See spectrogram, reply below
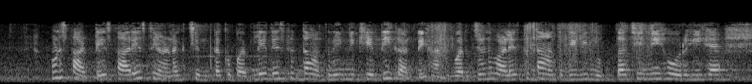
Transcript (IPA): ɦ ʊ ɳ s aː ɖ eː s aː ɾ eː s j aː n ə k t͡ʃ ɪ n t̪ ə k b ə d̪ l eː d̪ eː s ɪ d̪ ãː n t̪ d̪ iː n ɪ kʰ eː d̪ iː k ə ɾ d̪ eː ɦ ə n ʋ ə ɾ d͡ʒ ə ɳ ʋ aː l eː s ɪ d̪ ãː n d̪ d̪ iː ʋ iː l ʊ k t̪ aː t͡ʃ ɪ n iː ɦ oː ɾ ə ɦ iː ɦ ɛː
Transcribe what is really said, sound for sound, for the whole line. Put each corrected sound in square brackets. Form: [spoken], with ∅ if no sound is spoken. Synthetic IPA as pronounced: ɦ ʊ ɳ s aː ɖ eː s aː ɾ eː s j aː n ə k t͡ʃ ɪ n t̪ ə k b ə d̪ l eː d̪ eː s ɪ d̪ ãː n t̪ d̪ iː n ɪ kʰ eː d̪ iː k ə ɾ d̪ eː ɦ ə n ʋ ə ɾ d͡ʒ ə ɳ ʋ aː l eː s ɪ d̪ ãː n [t̪] d̪ iː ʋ iː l ʊ k t̪ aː t͡ʃ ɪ n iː ɦ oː ɾ ə ɦ iː ɦ ɛː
